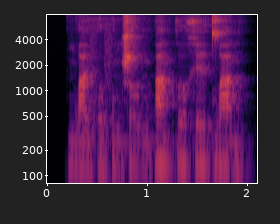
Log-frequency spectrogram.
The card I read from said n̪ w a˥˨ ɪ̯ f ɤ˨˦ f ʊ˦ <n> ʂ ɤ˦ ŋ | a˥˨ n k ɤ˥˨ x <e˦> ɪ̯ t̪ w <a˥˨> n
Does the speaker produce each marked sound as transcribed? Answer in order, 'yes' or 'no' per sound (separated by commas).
no, yes, yes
